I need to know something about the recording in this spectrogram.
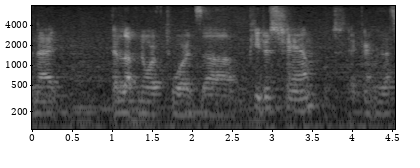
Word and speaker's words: Petersham: They camped out there for the night, headed up north towards Petersham, which apparently that's how you pronounce it, I learned at one point.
